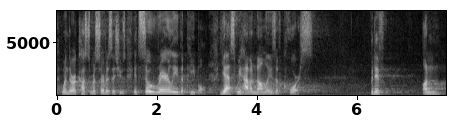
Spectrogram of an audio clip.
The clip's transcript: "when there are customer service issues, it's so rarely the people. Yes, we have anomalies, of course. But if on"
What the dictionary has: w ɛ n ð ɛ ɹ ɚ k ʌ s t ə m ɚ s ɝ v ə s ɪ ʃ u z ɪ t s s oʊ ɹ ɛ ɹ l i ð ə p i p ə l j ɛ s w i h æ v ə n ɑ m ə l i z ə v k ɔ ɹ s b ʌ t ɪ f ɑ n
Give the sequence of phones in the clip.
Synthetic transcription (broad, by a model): w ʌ n ð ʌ ɹ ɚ k ʌ s t ə m ɚ s ɝ v ə s ɪ ʃ u z ɪ t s s oʊ ɹ ɛ ɹ l i ð ə p i p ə l j ɛ s w i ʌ v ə n ɑ m l i z ə v k ɔ ɹ s b ʌ t ɪ f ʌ n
